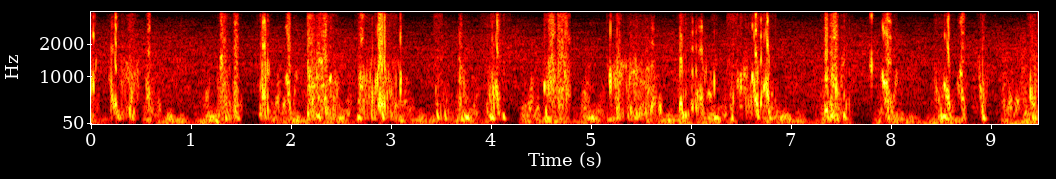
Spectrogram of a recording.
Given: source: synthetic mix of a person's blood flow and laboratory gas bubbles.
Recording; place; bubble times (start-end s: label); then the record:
Doppler ultrasound of blood flow; precordium
0.00-0.07 s: bubbles
0.17-0.50 s: bubbles
0.54-0.64 s: bubbles
1.25-1.53 s: bubbles
1.66-1.82 s: bubbles
1.94-2.09 s: bubbles
2.18-2.52 s: bubbles
2.65-3.15 s: bubbles
3.43-3.65 s: bubbles
3.68-3.79 s: bubbles
3.91-4.21 s: bubbles
4.54-4.82 s: bubbles
5.16-5.66 s: bubbles
5.86-6.29 s: bubbles
6.36-6.86 s: bubbles
7.30-7.63 s: bubbles
7.79-7.85 s: bubbles
7.89-8.09 s: bubbles
8.44-8.78 s: bubbles
8.87-9.00 s: bubbles
9.37-9.48 s: bubbles
From the record:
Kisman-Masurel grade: 243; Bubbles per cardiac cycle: several, 3 to 8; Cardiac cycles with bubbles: 100%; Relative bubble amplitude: loud (0.450 to 0.775); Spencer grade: 3 (all of the cardiac periods contain showers or single bubble signals, but not dominating or overriding the cardiac motion signals); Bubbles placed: anywhere in the cardiac cycle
